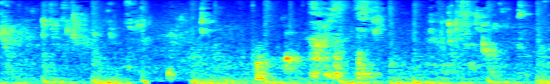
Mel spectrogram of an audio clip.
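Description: Close-up wet chewing and lip-smacking of people eating fried plantain with vegetable sauce: a rapid, irregular run of soft clicks and smacks.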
